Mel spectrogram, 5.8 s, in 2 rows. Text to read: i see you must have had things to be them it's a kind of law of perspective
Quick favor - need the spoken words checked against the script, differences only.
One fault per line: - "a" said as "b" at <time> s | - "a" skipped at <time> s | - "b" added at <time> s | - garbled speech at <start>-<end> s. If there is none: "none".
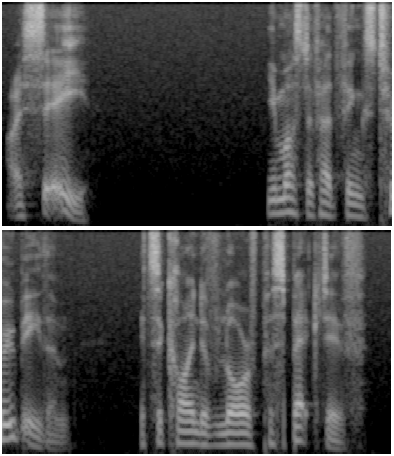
none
